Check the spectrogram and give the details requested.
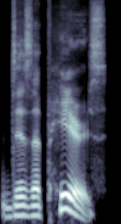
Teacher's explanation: Esse A aqui tem um som de schwa.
